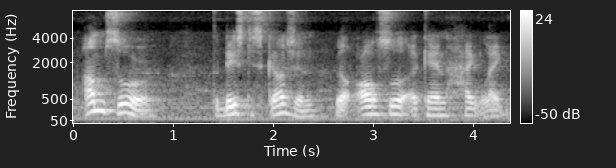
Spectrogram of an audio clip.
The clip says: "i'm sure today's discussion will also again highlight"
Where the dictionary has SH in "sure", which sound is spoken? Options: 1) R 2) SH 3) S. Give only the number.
3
